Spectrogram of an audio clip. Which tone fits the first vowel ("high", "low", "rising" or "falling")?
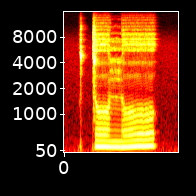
low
